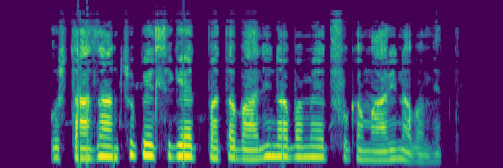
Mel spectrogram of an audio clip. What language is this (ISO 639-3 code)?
gwt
